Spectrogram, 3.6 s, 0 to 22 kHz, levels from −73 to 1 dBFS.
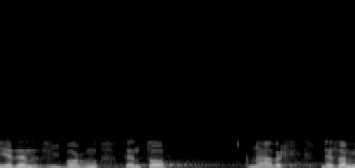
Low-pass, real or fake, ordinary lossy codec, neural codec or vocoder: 3.6 kHz; fake; Opus, 64 kbps; codec, 24 kHz, 3.1 kbps, DualCodec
